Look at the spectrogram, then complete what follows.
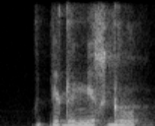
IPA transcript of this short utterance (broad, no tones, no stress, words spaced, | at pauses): pʲʊɖɘmʲʊs ɖu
